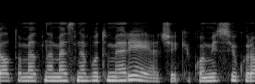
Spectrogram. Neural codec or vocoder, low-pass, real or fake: none; 7.2 kHz; real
